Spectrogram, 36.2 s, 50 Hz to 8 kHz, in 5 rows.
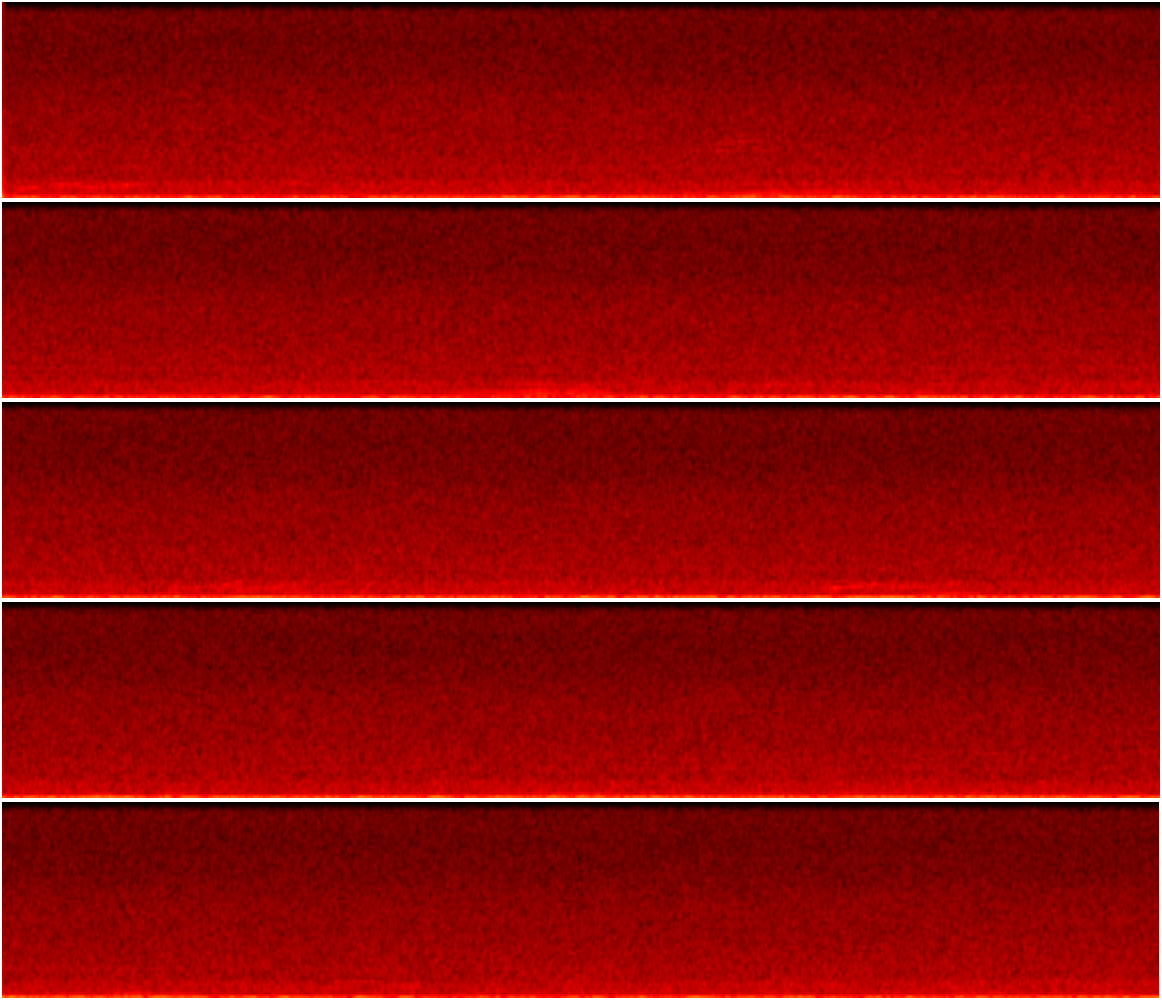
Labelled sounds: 4.5	4.7	humpback whale, 2.2 to 2.4 kHz

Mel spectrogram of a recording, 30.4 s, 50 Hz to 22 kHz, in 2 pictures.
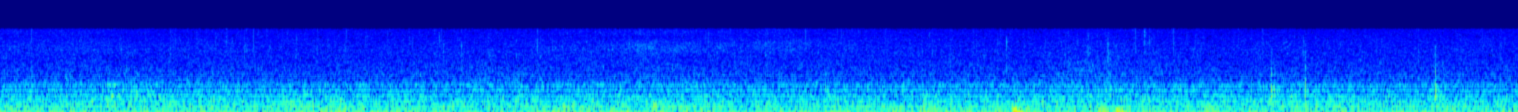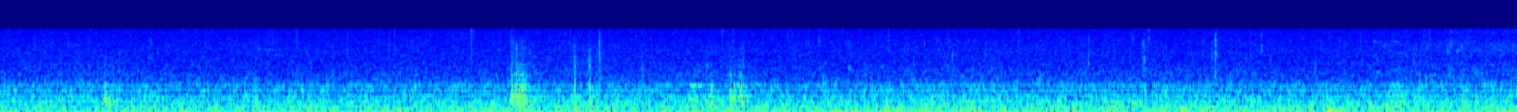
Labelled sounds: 17.7	18.0	Pacific white-sided dolphin, 3.5 to 3.8 kHz

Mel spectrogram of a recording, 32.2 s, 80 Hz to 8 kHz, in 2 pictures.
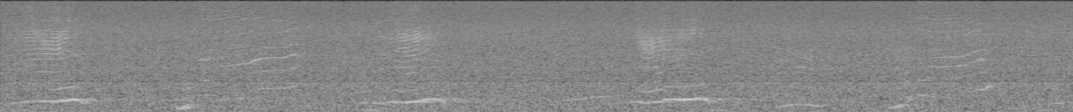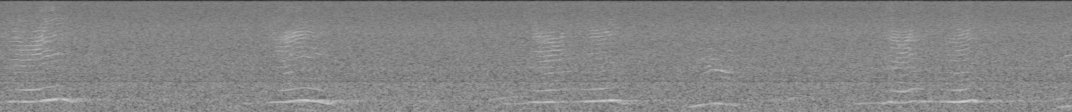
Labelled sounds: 0.5	1.0	humpback whale, 2.0 to 3.8 kHz
3.1	4.5	humpback whale, 1.4 to 5.1 kHz
5.9	6.3	humpback whale, 2.1 to 3.5 kHz
9.6	10.1	humpback whale, 2.6 to 3.0 kHz
13.8	14.8	humpback whale, 1.3 to 5.3 kHz
16.3	17.1	humpback whale, 1.8 to 2.7 kHz
20.2	20.7	humpback whale, 3.0 to 3.8 kHz
24.1	25.3	humpback whale, 1.6 to 3.7 kHz
26.6	27.1	humpback whale, 1.1 to 1.3 kHz
29.4	29.9	humpback whale, 2.8 to 3.8 kHz

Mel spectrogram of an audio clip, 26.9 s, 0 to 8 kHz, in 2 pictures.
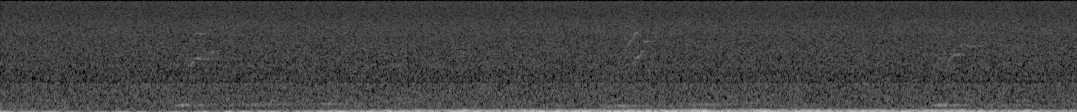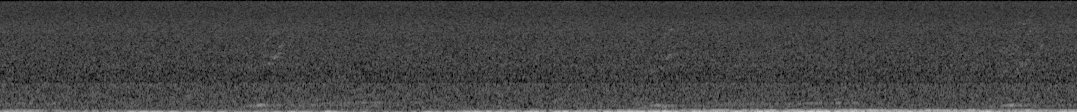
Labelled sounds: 11.8	12.1	humpback whale, 1.4 to 1.8 kHz

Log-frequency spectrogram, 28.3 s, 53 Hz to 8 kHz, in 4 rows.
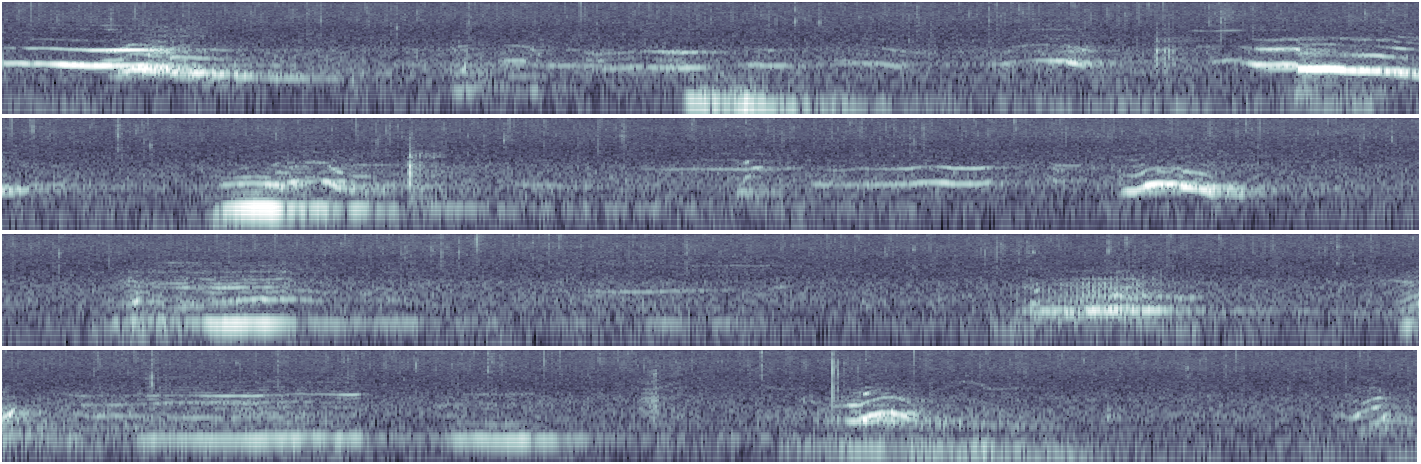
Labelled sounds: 0.0	0.9	humpback whale, 0.78 to 1.5 kHz
2.9	3.6	humpback whale, 0.78 to 0.91 kHz
5.1	5.4	humpback whale, 2.2 to 2.4 kHz
5.9	7.2	humpback whale, 0.88 to 2.3 kHz
10.3	12.1	humpback whale, 0.78 to 0.94 kHz
15.4	15.6	humpback whale, 1.0 to 1.1 kHz
17.8	18.0	humpback whale, 1.8 to 2.0 kHz
22.0	23.1	humpback whale, 0.78 to 1.2 kHz
25.6	25.8	humpback whale, 0.78 to 1.0 kHz

